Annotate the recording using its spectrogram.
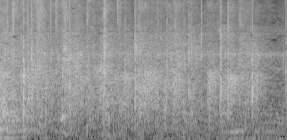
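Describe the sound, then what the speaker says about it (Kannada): An audience at a Kannada devotional purana program honoring Shivasharane Niloor Nimbekka claps for the musicians, a dense, continuous burst of applause that stays fairly loud and close for the whole stretch. "ಬಹಳಷ್ಟು ಸುಂದರವಾಗಿ ಸಂಗೀತ ಸೇವೆಯನ್ನು ಮಾಡಿರುವಂತ ಕಲಾವಿದರಿಗೆ ಮತ್ತೊಮ್ಮೆ ಜೋರಾದ ಚಪ್ಪಾಳೆಗಳ ಮೂಲಕವಾಗಿ ಧನ್ಯವಾದಗಳನ್ನು ಹೇಳೋಣ."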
